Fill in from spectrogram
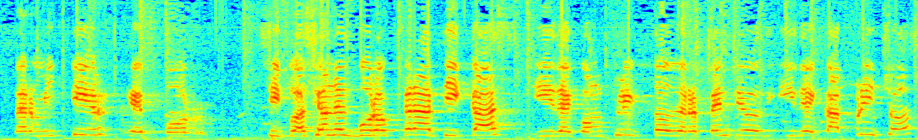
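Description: A woman's voice: high-pitched, steady tone, measured pace, sharp tone, faint music behind. A middle-aged woman, a school principal, answering a reporter outdoors, earnest and pleading with some hesitation. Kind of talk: interview answers. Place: outdoors on a street. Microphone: reporter's handheld microphone.

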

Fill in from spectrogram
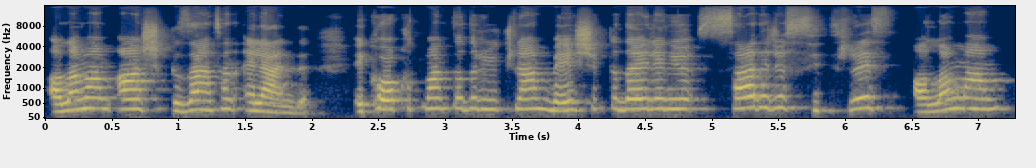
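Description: A woman teacher working through exam questions, asking herself short questions, answering them in quick call-and-response and pausing to warn students directly. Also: high voice, fairly bright tone. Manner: warns students directly, stressing key words. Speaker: Turkish teacher. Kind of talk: exam-prep lesson, solving questions.

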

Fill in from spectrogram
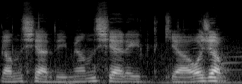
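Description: A man casually commenting on his game as he plays, excitable and swearing at the traffic. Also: medium pitch, moderate pace. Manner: excitable, swears and grumbles at traffic, hums snatches of folk song. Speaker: gaming channel host. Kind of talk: casual let's play commentary.

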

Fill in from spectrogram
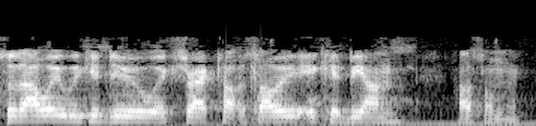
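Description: A man chatting and shouting with friends during an online game, laughing often and getting exasperated. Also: a little high, fast talker, slight background noise. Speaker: gaming channel host. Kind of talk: casual gaming chat with friends. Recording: dull lo-fi voice chat.

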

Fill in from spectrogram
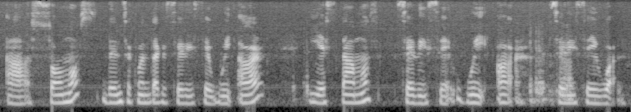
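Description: A woman whose first language is Spanish, teaching an online English lesson slowly and deliberately, often pausing on "ah". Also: lowish voice, a little mellow, dull audio, slight background noise. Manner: slow, deliberate, many hesitant "ah" fillers.

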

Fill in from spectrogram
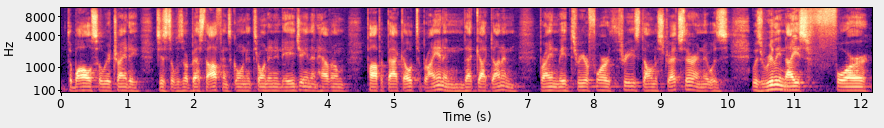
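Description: A middle-aged man, a basketball head coach, giving a postgame interview in a halting, measured way with frequent restarts. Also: on the low side, a little mellow. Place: press backdrop room.

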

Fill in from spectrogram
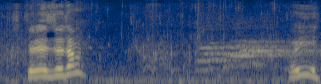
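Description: A man's voice: very high-pitched, unhurried, sharp tone, a little hiss or hum. A French father outdoors on a beach, filming with a handheld camera and calling out to his daughter in repeated, laughing encouragement. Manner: repetitive coaxing calls to a child, often laughing. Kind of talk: family vlog narration. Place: sandy beach by the sea, outdoors.

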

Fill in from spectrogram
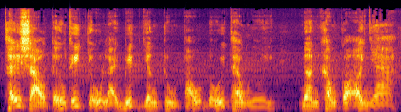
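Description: A man voicing a stern male Taoist priest who questions loudly. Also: medium pitch, big pitch swings, moderate pace, breathy edge. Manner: loud, interrogating.

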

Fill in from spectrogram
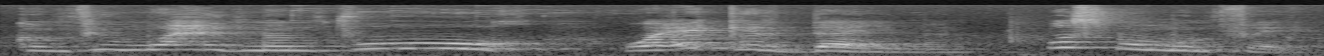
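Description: A woman's voice: sits high, very animated, very fast, warm tone, roomy sound, slight background noise. An actress playing a naive, chatty young woman, speaking with an Egyptian accent and asking questions one after another. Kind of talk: TV drama acting.

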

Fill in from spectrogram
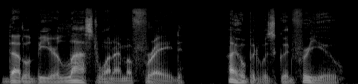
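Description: A man playing a deep, gravelly gloating villain. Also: expressive, normal speed, fairly bright tone, dry recording, studio quality, exaggerated voice. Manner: smug, leering delivery. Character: gloating male villain devouring his foe. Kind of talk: ad-libbed dub outtake.

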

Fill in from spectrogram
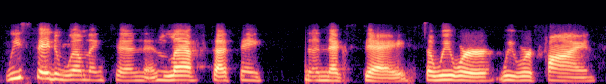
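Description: Bright-voiced woman pilot, lo-fi sound. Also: mid-range voice, unhurried, no echo. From Canada. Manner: relaxed, rambling, with fillers and restarts. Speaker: pilot guest. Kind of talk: casual podcast chat. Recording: dull lo-fi audio.

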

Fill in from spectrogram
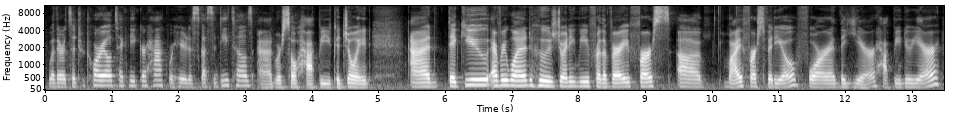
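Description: A young woman with a low voice hosts a casual nail art livestream, sounding stuffy and congested from a cold. She chats in a friendly, rambling way, full of fillers and restarts. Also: normal speed. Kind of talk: casual livestream tutorial chat.

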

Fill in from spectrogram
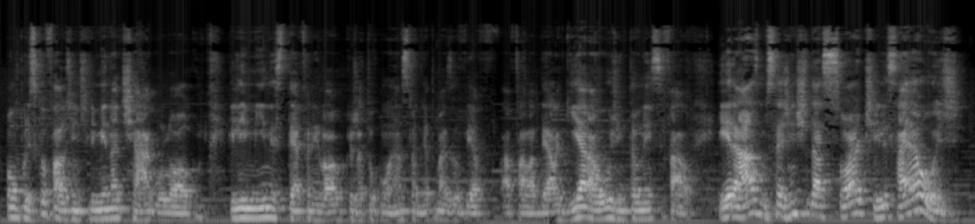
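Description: A man's voice: medium pitch, fast talker, few pauses. A man hosting a casual gossip commentary, chatty and sarcastic, often asking for agreement. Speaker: gossip channel host. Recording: echoey room with faint music.

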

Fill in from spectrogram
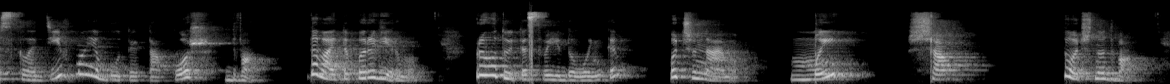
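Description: Woman preschool teacher for a reading lesson, slow and lilting, higher voice, recorded in an echoey room. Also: fairly bright tone. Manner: drawn-out sounds, patient step-by-step instructions; encouraging, talks straight to the child. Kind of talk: video lesson for young children.

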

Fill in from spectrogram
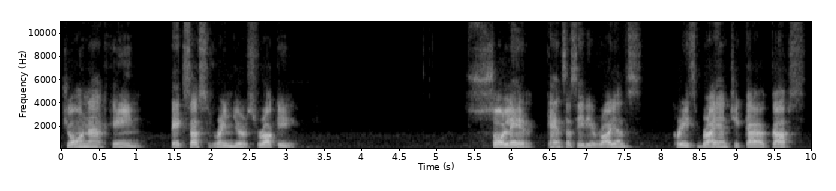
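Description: A man hosting a card break, announcing each card by player and team in a slow, animated way. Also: a little high. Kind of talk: calling out cards during a live card break. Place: indoor room lined with card displays.

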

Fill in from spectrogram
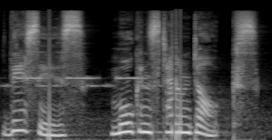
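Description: A woman giving recorded onboard train announcements in a calm, measured, formal manner. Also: fairly high pitch, soft background music.

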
